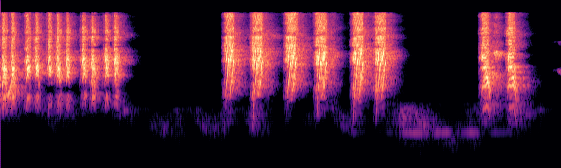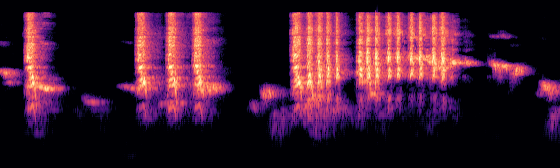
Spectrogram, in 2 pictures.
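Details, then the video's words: Greater green leafbird's 'nembak kasar' harsh song, used as a training recording: short choppy bursts of rasping notes separated by gaps, with a few thin whistled slurs in between. "Cucak ijo nembak kasar"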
